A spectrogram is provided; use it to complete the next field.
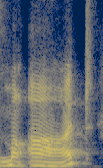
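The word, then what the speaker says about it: Ma'at: the Hall of ma m m but is pronunciation is ma and this ma is the goddess of Truth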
